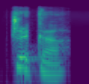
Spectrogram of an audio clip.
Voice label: "tricar", Indian

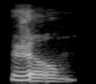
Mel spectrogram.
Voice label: "roam", Indian

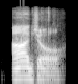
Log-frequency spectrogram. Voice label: "argil", British

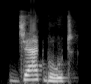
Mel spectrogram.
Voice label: "jackboot", Indian

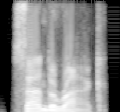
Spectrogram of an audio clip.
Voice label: "sandarac", British

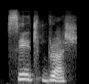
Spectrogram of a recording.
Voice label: "sagebrush", Indian

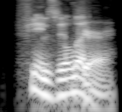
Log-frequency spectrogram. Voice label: "fusilier", American

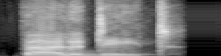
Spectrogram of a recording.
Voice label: "validate", Indian

